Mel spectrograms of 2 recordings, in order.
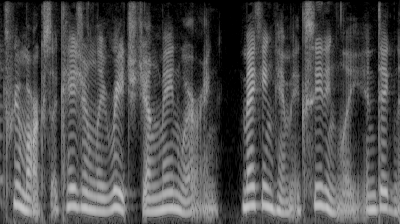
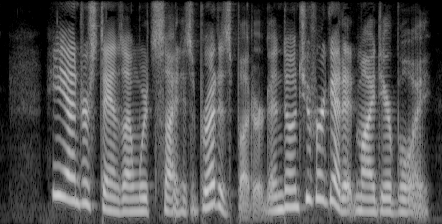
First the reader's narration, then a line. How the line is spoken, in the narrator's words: was the laughing rejoinder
